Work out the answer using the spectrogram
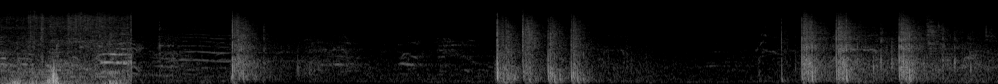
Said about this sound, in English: So, allegedly, there's gunshots over here, and you can see the gunman.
